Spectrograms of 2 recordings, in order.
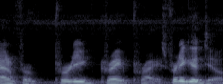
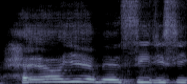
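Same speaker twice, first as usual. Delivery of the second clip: a real whoop of delight over a prized find; excited; 11 semitones higher, much slower than usual. Real, not acted. Vlogger showing off his Moon Knight book, thrilled. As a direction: burst out high and thrilled.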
